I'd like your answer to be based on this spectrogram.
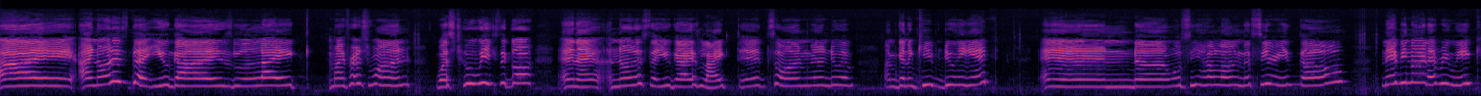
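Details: Adult woman with cerebral palsy who uses a standing wheelchair; dysarthric speech in cerebral palsy.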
